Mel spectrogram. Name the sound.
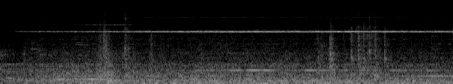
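metro train running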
